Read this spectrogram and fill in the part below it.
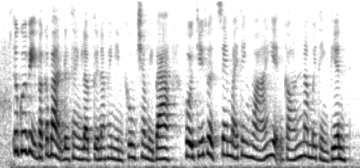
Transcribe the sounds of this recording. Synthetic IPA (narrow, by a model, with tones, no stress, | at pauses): t̪ʰɨ˧əkwi˨˦vḭ˧˨vaː˨˩kaː˦˥k̚ɓ̰aː˧˨ɗɨ˨˩ək̚t̪ʰŋ̟lə˩p̚t̪ɨ˨˩na˧mɦaː˧jŋi˨˩nxə˧wŋ͡mt͡ɕa˧mːɨ˨˩əjɓaː˧ | ho̰˧˨jki˧˥t̪ʰwə˨˩t̚sɛ˧ma˨˦jt̪ʰjŋ̟ɦwaː˨˦ɦḭ˧˨ənkɔ˨˦na˧mːɨ˧əjt̪ʰŋvi˧ən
